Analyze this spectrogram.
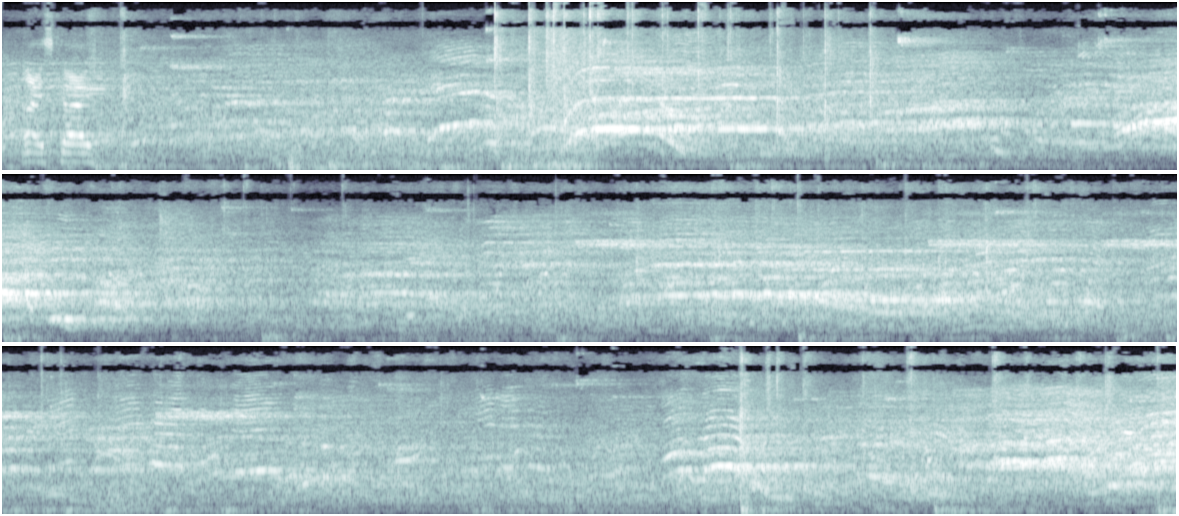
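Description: Sneakers squeak on a wooden gym floor.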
